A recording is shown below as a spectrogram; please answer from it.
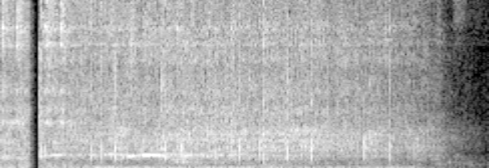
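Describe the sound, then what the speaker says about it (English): A convention audience claps steadily in a hall, a dense sustained wash of applause that holds for several seconds after a brief dropout near the start, then slowly thins toward the end. "We have to clap for that."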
